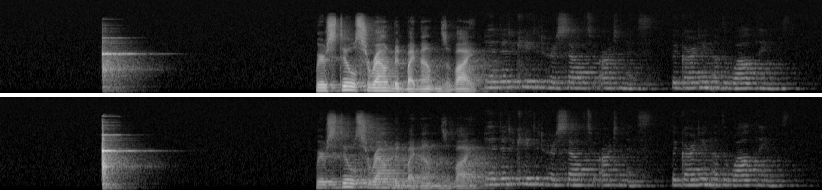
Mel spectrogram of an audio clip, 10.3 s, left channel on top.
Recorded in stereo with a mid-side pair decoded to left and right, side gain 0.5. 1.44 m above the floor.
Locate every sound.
1.3 s a piano: 70° right, 0.5 m
4.0 s a man speaking: 60° left, 0.6 m
6.1 s a woman speaking: 20° right, 3 m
